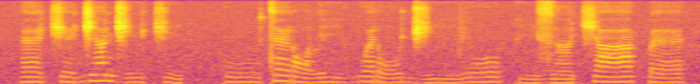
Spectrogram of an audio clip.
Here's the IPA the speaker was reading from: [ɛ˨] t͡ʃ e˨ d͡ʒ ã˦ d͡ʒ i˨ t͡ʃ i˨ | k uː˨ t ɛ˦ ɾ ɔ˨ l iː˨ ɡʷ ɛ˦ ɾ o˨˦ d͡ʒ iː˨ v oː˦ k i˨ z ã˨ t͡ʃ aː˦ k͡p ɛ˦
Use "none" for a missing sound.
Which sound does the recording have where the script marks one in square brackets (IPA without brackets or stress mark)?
ɛ˨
